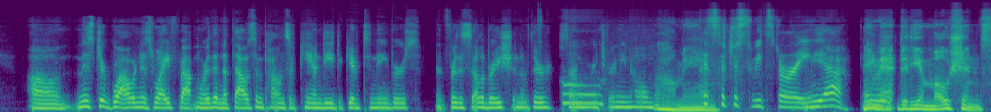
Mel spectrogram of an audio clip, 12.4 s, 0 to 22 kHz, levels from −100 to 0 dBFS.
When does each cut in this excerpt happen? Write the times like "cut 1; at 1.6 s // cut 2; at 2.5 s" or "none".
none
